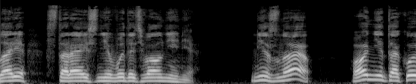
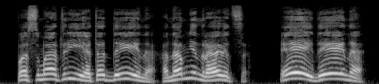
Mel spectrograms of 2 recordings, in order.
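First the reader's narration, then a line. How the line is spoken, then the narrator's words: Shouted. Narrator (Russian): закричал он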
